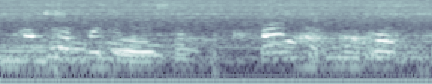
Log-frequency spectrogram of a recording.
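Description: A person's voice making wordless vocal sounds, over a steady low hum.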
